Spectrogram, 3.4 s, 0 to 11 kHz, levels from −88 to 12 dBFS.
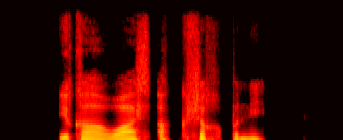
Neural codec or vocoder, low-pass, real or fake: codec, 24 kHz, 0.9 kbps, DualCodec; 9.9 kHz; fake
